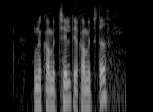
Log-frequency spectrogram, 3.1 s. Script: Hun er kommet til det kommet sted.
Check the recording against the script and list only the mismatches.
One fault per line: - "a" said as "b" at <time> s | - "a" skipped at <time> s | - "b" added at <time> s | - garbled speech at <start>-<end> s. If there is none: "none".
none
